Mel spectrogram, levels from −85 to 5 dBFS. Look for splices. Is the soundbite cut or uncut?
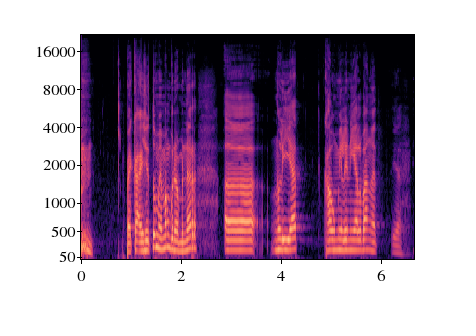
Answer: uncut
